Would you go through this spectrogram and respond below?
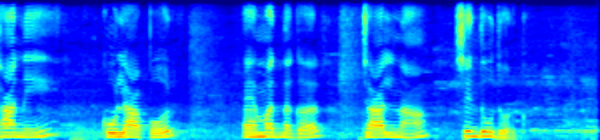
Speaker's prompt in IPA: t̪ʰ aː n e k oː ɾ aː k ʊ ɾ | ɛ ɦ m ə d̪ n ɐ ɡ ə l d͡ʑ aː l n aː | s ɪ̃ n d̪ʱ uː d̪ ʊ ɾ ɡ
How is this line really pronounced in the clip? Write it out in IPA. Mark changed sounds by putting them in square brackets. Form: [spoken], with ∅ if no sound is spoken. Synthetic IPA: t̪ʰ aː n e k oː [l] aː [p] ʊ ɾ | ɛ ɦ m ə d̪ n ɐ ɡ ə [ɾ] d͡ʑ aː l n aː | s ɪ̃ n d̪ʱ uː d̪ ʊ ɾ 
